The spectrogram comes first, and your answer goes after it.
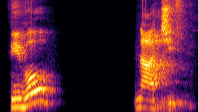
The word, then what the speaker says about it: Fibonacci: मुझे लग रहा है नाकी होगा, दैट इज नॉट नाकी, दैट इज नाची, है ना? फिबोनाची, फिबोनाची पूरा नाम है विरह विरह विरहंक विरहंक विरहंक फिबोनाची सीक्वेंस।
